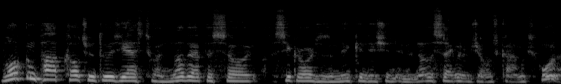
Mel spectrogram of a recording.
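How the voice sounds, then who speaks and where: A man with a Brooklyn accent talks at a very fast pace in a fairly high pitch, his dark, mellow tone carried by lively intonation and big swings in loudness. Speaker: podcast co-host. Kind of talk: casual chat.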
